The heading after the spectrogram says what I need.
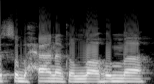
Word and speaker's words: سبحانک اللہم: سب سے پہلے ہے سبحانک اللہم۔ تو اس میں لوگ غلطی یہ کرتے ہیں کہ وہ سبحانہ پڑھتے ہیں، با پر فتحہ یعنی زبر پڑھتے ہیں، تو یہ غلط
